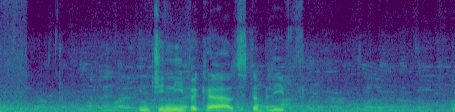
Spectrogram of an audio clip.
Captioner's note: speaking in flemish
